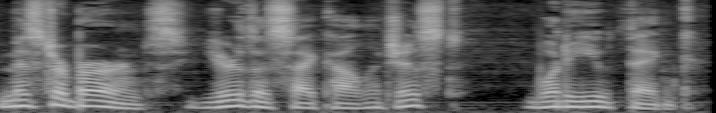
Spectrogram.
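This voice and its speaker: A man playing a stern, wary starship captain in a sci-fi radio drama, giving curt orders with measured authority. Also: mid-range voice, dark tone, breathy edge, no room sound. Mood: grave, deliberating. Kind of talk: golden age sci-fi radio drama acting.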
